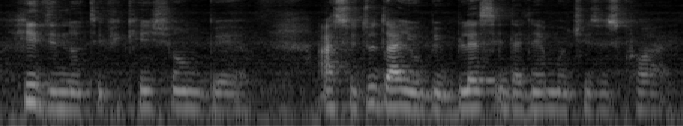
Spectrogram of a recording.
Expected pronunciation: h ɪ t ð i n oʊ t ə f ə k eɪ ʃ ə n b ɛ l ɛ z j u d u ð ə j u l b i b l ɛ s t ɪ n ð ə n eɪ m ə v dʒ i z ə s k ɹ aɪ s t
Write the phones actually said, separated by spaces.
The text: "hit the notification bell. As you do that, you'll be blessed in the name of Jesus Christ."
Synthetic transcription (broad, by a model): h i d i n oʊ t ə f ə k eɪ ʃ ə n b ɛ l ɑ s j u d u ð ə j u w b i b l ɛ s t ɪ n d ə n eɪ m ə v dʒ i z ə s k ɹ aɪ s t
